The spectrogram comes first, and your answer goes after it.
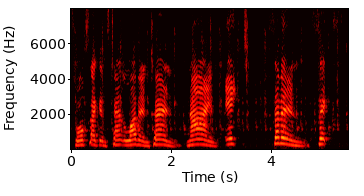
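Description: A woman co-hosting a casual live-stream auction, unhurried, counting items aloud and laughing often. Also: high voice, pushed and bright, a little hiss or hum, rough recording. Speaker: co-host showing and counting items.

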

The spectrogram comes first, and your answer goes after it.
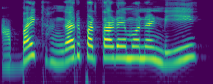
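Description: A woman's voice: on the high side, animated, moderate pace, voice pushed up, natural voice. A woman voicing a caring, anxious middle-aged mother in a storybook. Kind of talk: storybook narration.

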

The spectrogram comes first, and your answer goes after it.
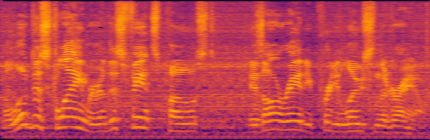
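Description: A man with a fairly high voice narrates his farm work in a chatty, folksy way, talking straight to his viewers. He is recorded outdoors on a camera mic, with loud tractor and engine noise behind him. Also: sing-song, normal speed. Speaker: channel host. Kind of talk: casual vlog narration while working.

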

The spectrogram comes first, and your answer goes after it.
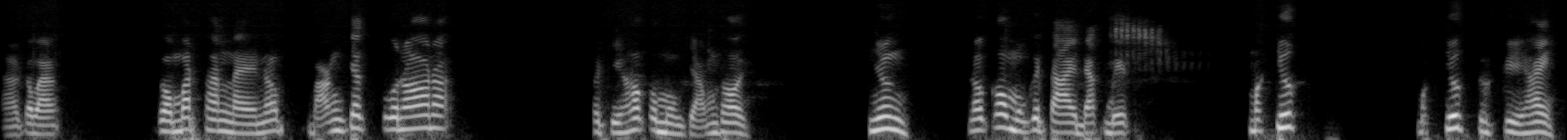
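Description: A man's voice: high-pitched, moderate pace, pauses often, no room sound. A man chatting casually to viewers about songbirds, with frequent fillers and asides. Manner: chatty, addresses viewers often, many fillers. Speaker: bird-keeping video host. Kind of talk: casual explanatory vlog narration. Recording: tinny phone-like dry sound.

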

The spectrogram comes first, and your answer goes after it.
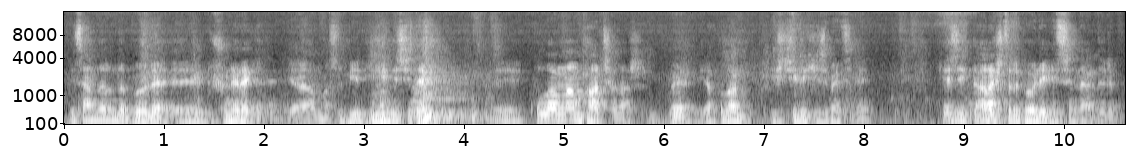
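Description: A man's voice: mid-range voice, animated, very noisy. Businesslike man in an echoey workshop. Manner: measured, businesslike. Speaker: service co-owner and accountant. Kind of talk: interview answers. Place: car repair workshop.

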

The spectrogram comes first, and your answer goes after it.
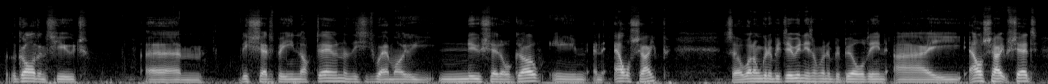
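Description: A middle-aged electronics repair YouTuber with a West Midlands English accent speaks at medium pitch and normal speed, with fairly even intonation and a darkish tone. Carrying his phone camera through a house mid-renovation and its garden, he chats in a rambling, self-correcting way packed with fillers for a casual walkthrough vlog.

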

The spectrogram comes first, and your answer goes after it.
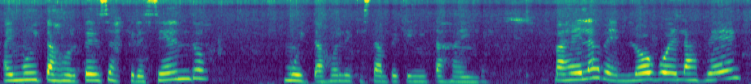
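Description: A young woman with a high, bright-sounding pitch talks to her viewers in an unhurried, easygoing way. She narrates a casual home vlog, explaining things step by step as she films on her phone. Her tone is chatty and direct, as if showing friends around. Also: breathy edge, low-quality recording. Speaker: vlogger. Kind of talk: casual show-and-tell narration. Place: rural mountain home, garden and kitchen. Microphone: phone camera held by speaker.

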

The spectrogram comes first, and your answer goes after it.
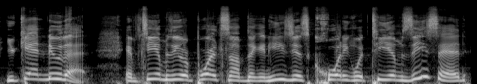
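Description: A man's voice: high voice, brisk, no room sound. A young man talking casually on his own vlog, giving his opinion with emphatic rhetorical questions. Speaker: sports commentary vlogger. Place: indoor room.

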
